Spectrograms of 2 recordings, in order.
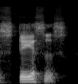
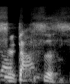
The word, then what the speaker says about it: stasis: Richardson and Jason Isaac's can't pronounce the word stasis stasis the heck is stus yeah what is that all about we we don't say it that way what are they we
